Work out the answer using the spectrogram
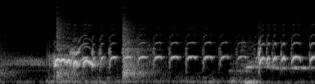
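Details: A loud local zebra dove, singing as a lure for others. After a quiet start, a rolling coo breaks in, then a fast, regular train of clipped, bright notes ends in lower paired coos.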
